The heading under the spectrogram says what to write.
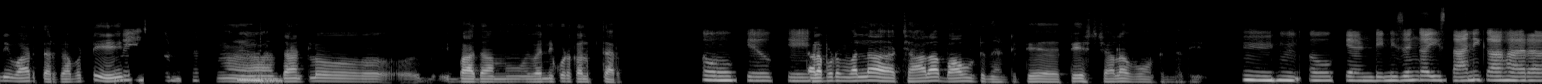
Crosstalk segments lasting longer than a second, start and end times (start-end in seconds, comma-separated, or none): none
